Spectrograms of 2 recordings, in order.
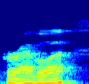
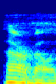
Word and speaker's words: Parable: from the makers of Stanley Parabola. Or how do you say Parable? Parable, yeah. Parable, like a Bible, a parable.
